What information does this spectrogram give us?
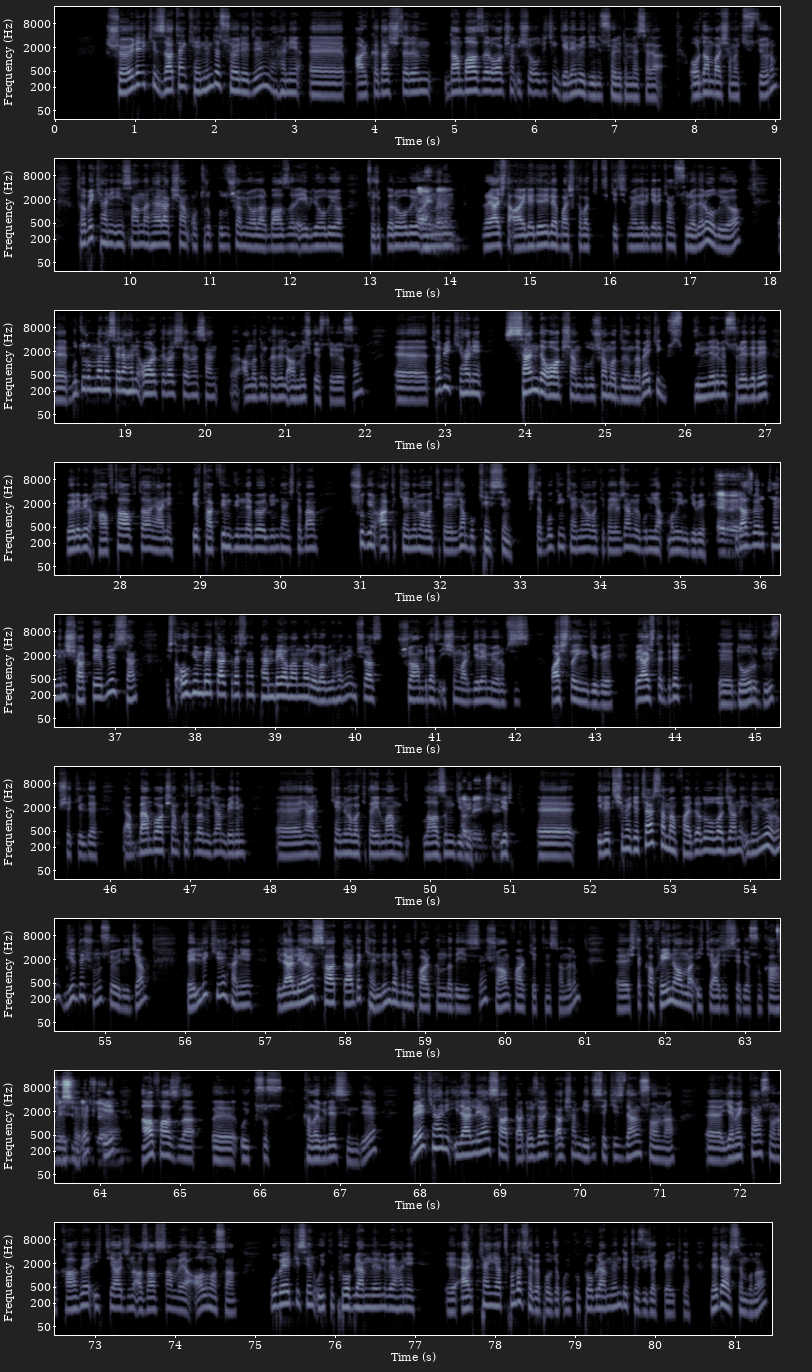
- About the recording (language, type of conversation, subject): Turkish, advice, Gece ekran kullanımı uykumu nasıl bozuyor ve bunu nasıl düzeltebilirim?
- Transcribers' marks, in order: other background noise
